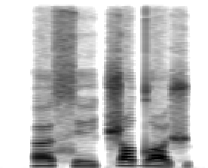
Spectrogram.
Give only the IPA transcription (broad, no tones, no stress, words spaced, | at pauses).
ase t͡ʃedˤoʃ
